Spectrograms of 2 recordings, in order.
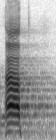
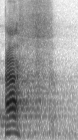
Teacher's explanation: these prepositions will go to not just the shortened form, but the shortened aspirated form. So apo, for instance, well, because it begins with a word because it's been followed by a word that begins with a vowel, it's going to lose its vowel, so it's going to get an ap.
